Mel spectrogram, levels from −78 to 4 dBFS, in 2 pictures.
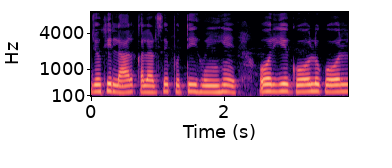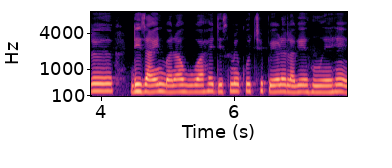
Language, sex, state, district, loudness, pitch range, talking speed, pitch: Hindi, female, Chandigarh, Chandigarh, -16 LUFS, 185-200 Hz, 180 wpm, 195 Hz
